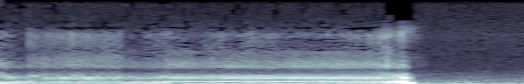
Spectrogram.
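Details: A cat in deep sleep on a lap, never heard snoring before: a drawn-out, nasal, tonal buzzing breath sound that ends abruptly; snoring.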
